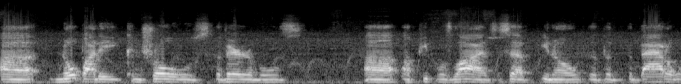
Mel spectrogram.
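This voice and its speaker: Noticeable background noise sits behind this recording. A man with an American accent talks at a moderate pace and medium pitch. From Florida. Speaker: metal musician. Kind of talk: interview. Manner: halting, many fillers.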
